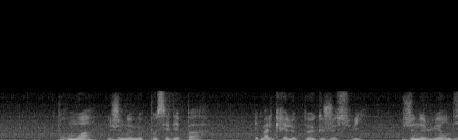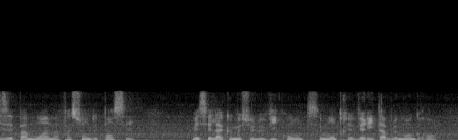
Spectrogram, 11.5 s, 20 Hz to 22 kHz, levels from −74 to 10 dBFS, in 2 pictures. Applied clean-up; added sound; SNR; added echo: none; Truck; 13 dB; reverberation time 1.2 s.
